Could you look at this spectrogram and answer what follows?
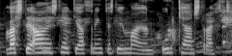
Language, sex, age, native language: Icelandic, female, 13, Icelandic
